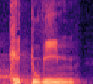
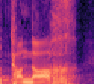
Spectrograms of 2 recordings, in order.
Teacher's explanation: Und Ch steht für K, Ketuvim. Aber man sagt dann Ch, weil dieser Konsonant weich ausgesprochen wird, wenn ein Vokal voraufgeht. · Shown in: second take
